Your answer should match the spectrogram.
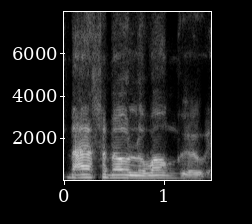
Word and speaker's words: Massimo Luongo: Sorry, did I say Luongo? His name is Massimo Luongo, if I said it wrong just now.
